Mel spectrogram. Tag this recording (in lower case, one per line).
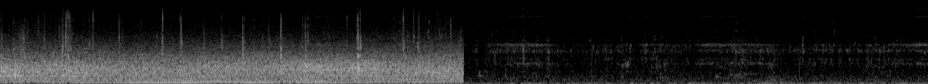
kayak
boat
vehicle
